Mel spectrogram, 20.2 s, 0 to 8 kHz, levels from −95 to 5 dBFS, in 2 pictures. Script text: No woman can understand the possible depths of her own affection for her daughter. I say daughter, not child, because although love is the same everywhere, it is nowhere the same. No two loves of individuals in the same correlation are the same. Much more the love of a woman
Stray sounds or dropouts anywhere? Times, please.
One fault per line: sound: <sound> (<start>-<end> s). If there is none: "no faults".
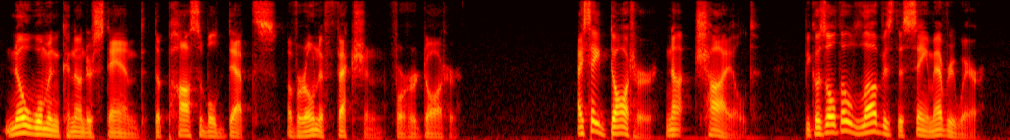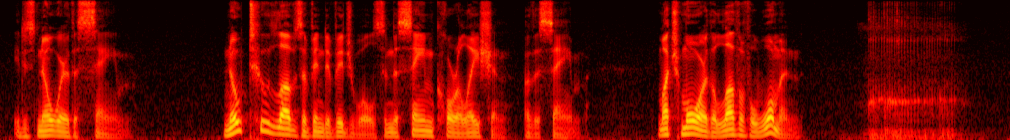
sound: breath (18.5-20.0 s)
